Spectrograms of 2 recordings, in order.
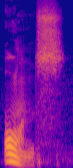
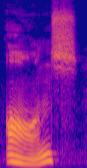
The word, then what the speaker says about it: ons: Because it's pronounced ons, not ons, ons.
